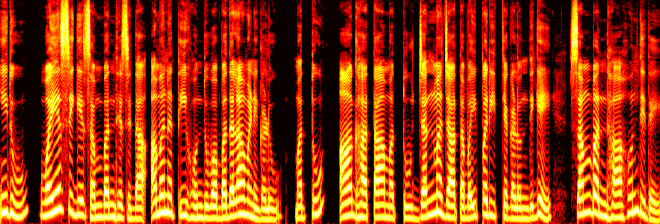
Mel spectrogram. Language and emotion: Kannada, neutral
